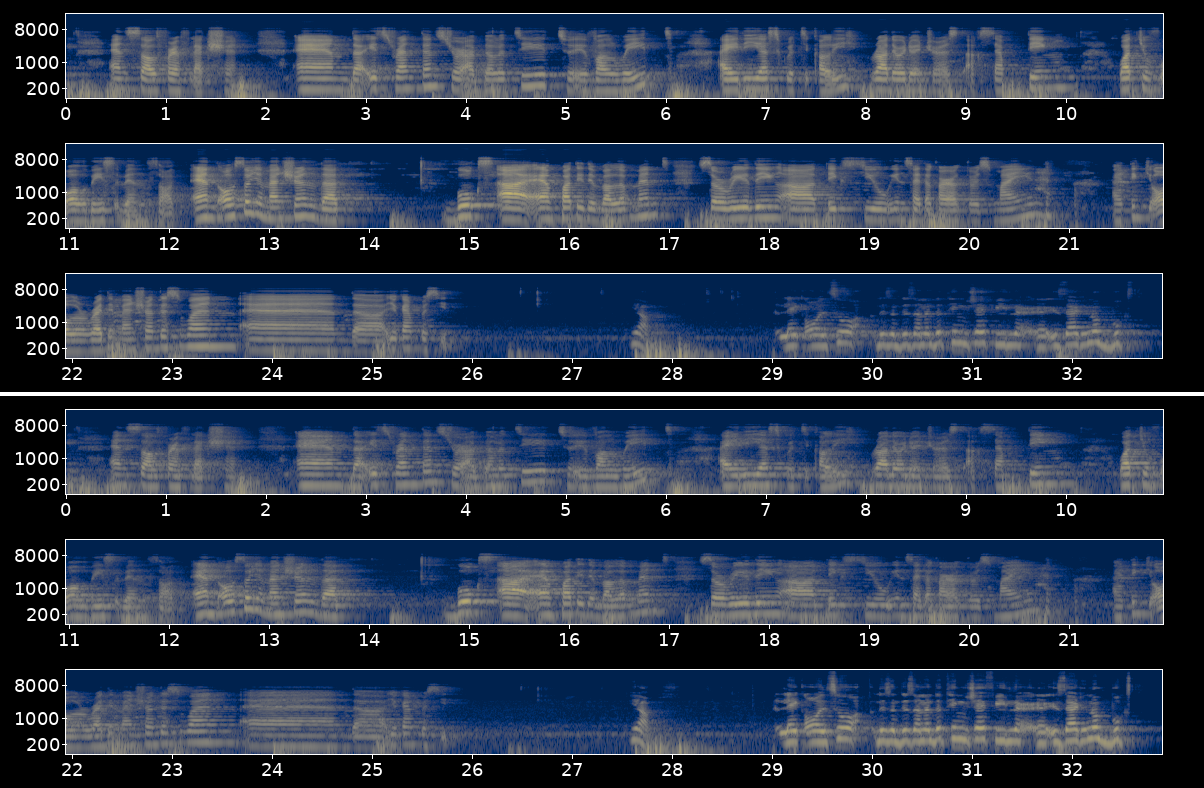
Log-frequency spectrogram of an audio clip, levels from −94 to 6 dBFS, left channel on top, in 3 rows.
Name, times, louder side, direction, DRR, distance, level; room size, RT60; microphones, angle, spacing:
voice 1, 0.0-13.9 14.2-14.3 14.7-25.8 27.7-28.0, left 5 dB, 75° left, 0.8 m, -37 dB
voice 2, 29.0-32.6, right 7 dB, 80° right, 0.4 m, -37 dB
15.5 x 5.9 x 9.9 m
head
